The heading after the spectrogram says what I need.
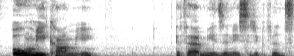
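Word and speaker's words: Ōmikami: about this whole time, uses the same kanji, big or great, and deity. But it's pronounced differently. So it's the same kanji, but it's pronounced differently. It's Omikami, if that means any significance to you.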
